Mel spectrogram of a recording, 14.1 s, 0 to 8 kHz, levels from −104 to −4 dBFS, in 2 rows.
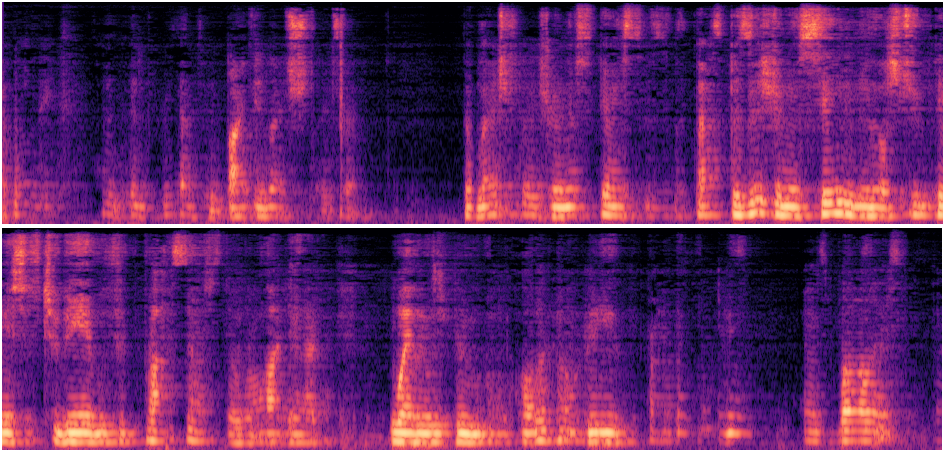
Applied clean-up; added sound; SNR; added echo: neural mask model DeepFilterNet 3.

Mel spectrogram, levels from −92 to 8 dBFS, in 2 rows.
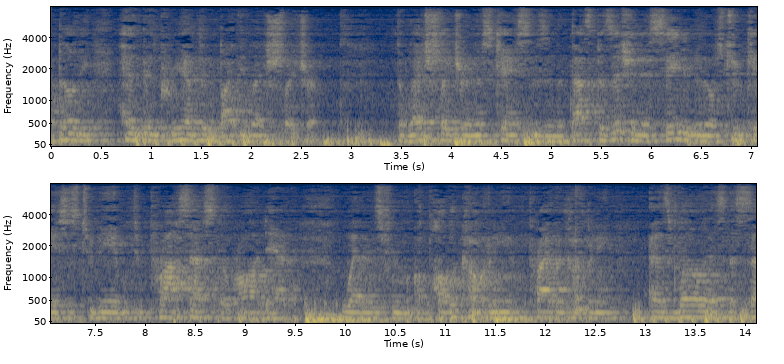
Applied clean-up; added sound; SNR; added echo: none; Gunshot, gunfire; 0 dB; reverberation time 0.2 s.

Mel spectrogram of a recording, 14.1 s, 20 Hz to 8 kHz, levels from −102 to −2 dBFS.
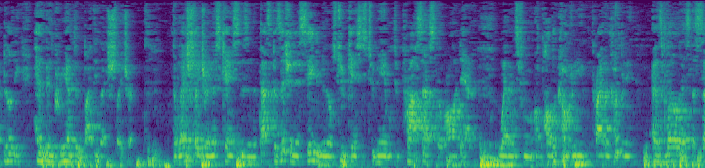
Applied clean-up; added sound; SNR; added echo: classical method WPE with log-MMSE.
